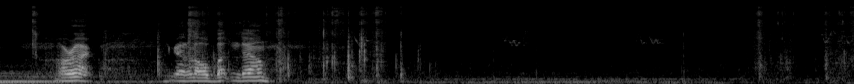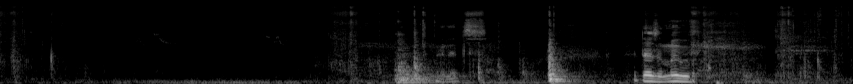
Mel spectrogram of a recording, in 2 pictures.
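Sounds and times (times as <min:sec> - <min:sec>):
bird chirping: 0:04.9 - 0:05.5, 0:06.3 - 0:07.0, 0:09.8 - 0:12.5.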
